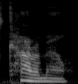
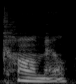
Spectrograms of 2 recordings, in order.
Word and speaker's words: caramel: e l well it's caramel and i've heard it called caramel but that's got an a in it that isn't said if you call it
